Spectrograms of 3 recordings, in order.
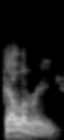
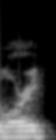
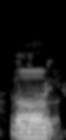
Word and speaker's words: Lori: great thank you commissioner delery that I pronounce that correctly pretty close to Lori Lori uh thank you Senator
